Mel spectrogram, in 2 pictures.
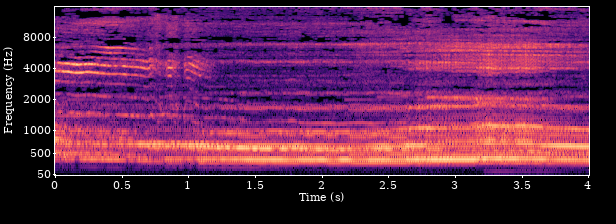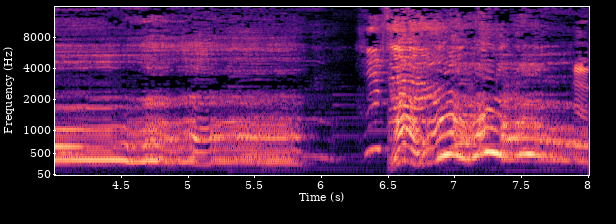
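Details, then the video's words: Family dog 'singing' along with girls to music, drawn-out steady howl holding pitch for several seconds, a brief break, then a wavering, rising and falling howl, with music and voices mixed in. "ze zingen met balou! zo lief en grappig"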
